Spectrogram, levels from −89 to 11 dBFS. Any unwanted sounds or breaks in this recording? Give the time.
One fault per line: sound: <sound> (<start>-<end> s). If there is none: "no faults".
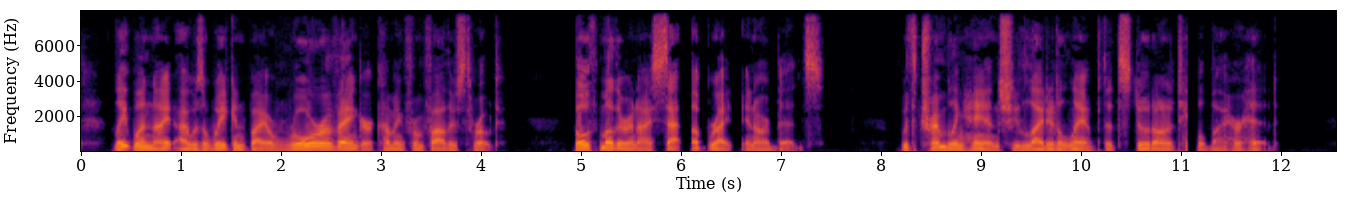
sound: dropout (11.0-11.1 s)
